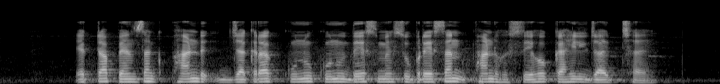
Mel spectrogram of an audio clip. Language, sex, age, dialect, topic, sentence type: Maithili, male, 18-24, Bajjika, banking, statement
